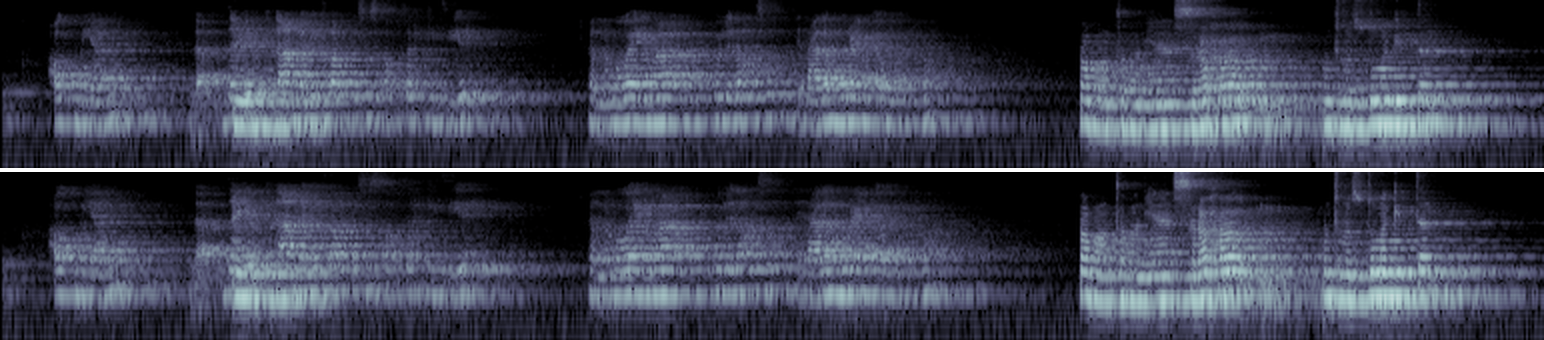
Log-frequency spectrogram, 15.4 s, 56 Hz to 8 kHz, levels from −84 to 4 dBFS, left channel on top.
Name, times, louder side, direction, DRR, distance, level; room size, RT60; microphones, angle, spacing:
voice 1, 0.5-1.2 1.9-4.7 5.9-6.8 7.1-9.3, left 1 dB, 20° left, -6 dB, 2.3 m, -32 dB
voice 2, 2.3-2.9 10.8-12.9 13.2-14.3, right 1 dB, 60° right, 3 dB, 1.2 m, -24 dB
23.0 x 8.4 x 4.1 m, 2.5 s
head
